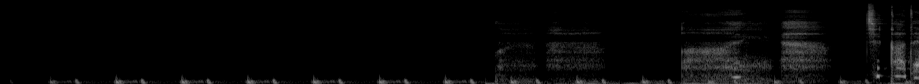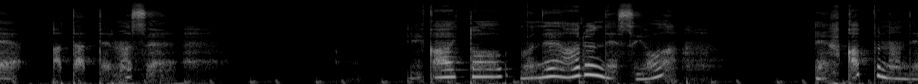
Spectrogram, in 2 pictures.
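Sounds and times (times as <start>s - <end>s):
heartbeat: 0.7s - 16.5s
soft breathy exhalations and a long sigh: 4.9s - 6.2s, 6.8s - 8.4s, 10.8s - 11.4s
speech: 10.5s - 11.1s, 13.6s - 16.1s, 18.0s - 18.3s.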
